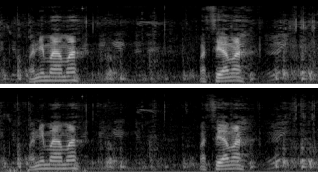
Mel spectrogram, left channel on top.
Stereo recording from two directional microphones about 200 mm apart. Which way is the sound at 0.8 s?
60° right (ahead or behind).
